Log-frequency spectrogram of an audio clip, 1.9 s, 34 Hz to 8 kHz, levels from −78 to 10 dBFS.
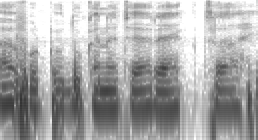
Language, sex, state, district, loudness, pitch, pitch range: Marathi, male, Maharashtra, Pune, -19 LUFS, 115 Hz, 115-120 Hz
